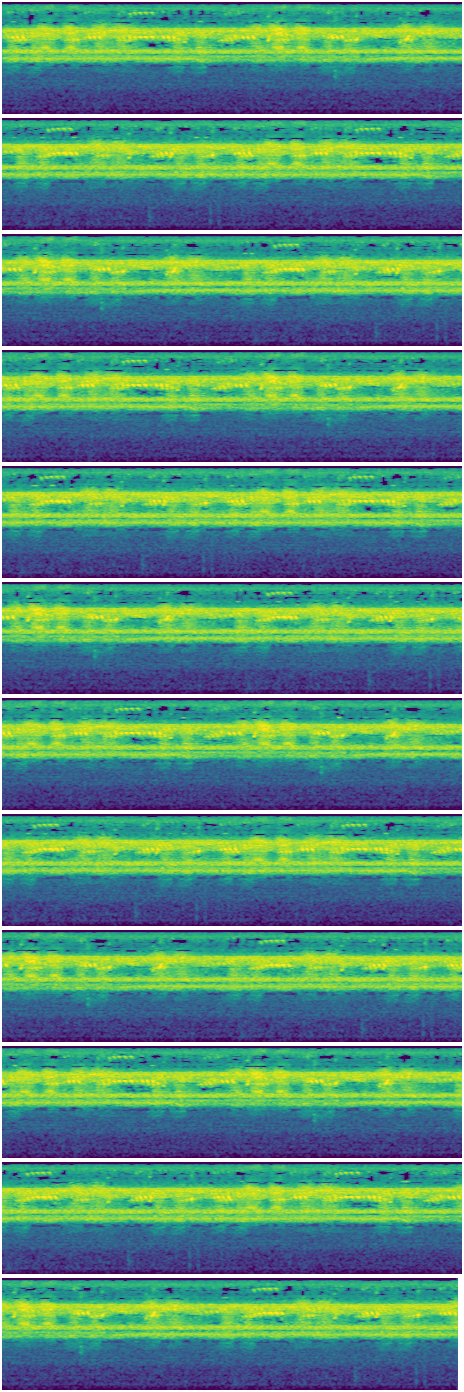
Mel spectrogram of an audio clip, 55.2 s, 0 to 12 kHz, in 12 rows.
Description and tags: crickets residential night suburbs10 cu nice looped
night, residential, crickets, suburbs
